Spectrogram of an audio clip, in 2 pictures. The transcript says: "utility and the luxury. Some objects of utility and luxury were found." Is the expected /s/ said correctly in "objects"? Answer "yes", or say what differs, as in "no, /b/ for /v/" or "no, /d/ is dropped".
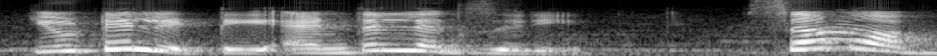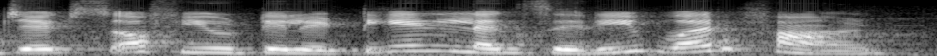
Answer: yes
